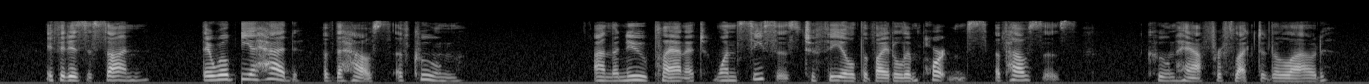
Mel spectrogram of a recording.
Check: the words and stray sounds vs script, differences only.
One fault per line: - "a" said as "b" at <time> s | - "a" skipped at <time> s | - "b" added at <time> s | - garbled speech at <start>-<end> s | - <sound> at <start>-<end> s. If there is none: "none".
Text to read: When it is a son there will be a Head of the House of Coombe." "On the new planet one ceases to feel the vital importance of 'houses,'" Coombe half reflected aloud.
- "When" said as "If" at 0.5 s
- dropout at 2.4-2.4 s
